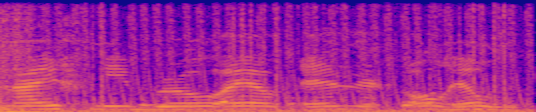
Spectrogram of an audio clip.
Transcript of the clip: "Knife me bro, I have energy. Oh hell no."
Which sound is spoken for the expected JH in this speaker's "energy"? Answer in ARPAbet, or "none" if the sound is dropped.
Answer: none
